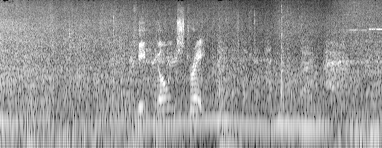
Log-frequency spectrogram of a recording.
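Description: A car engine in L.A. Noire holds a steady rev under a voice giving directions. A rising pitch sweep suggests revving and wheelspin as the engine drones on throughout, with some wind-like noise.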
